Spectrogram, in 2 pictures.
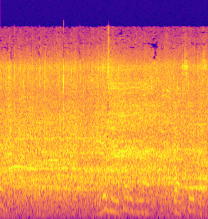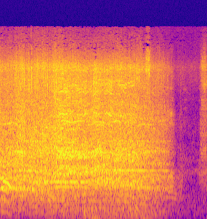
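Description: A basketball crowd cheering and shouting, many voices over one another with applause. It stops abruptly near the end.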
